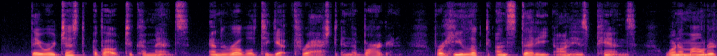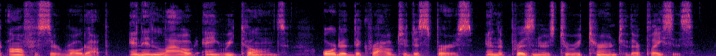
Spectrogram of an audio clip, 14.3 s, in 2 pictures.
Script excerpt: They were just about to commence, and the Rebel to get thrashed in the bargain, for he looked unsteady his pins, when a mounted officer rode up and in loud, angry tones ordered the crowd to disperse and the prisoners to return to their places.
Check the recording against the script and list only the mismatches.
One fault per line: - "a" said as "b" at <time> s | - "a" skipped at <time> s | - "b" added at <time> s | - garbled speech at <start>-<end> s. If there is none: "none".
- "on" added at 5.5 s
